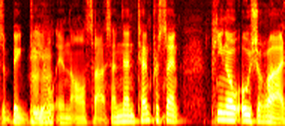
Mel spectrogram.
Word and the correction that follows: Auxerrois: Is that how you pronounce that? – Auxerrois. – Auxerrois? Okay, I wasn't sure whether the X was soft or hard.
